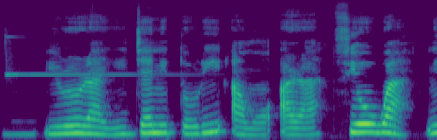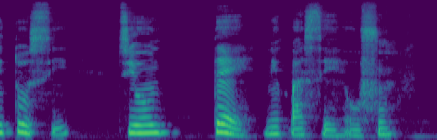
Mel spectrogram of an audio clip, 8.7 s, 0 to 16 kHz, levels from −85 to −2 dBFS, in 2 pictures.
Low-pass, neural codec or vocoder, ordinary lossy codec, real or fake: 14.4 kHz; none; none; real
